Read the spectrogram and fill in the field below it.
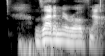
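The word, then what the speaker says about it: Vladimirovna: you how do you say this name vladimirova thank you you're in charge from now on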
